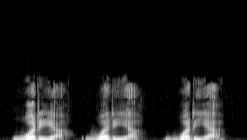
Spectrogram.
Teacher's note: in the word do, the oo vowel is reduced to the schwa. This is the same as in the word you.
